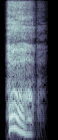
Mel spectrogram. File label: pushed, rebel; XBOX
